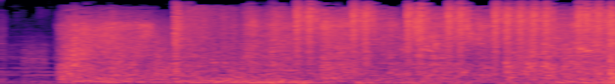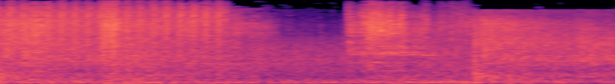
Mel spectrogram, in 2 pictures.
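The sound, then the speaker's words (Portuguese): A loud, sustained crash and explosion of a bomber plane coming down roars for several seconds, dense rumbling booms mixed with crackling debris and bursts of sharp, gunfire-like pops, with no voices. “o bombardeiro caiu próximo de vocês.”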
